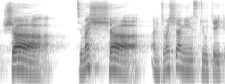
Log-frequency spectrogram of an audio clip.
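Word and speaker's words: تمشى: So the first syllable is T, and then mash, and then sha. Tamasha.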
